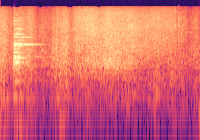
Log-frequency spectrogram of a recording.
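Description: Kitchen paper rustling and crinkling as a sheet is taken and handled, preceded by a brief high squeak at the very start.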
